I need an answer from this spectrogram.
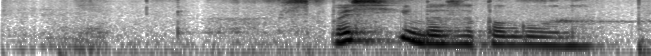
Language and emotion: Russian, positive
